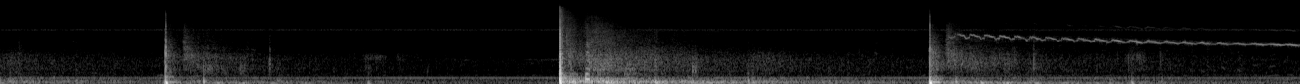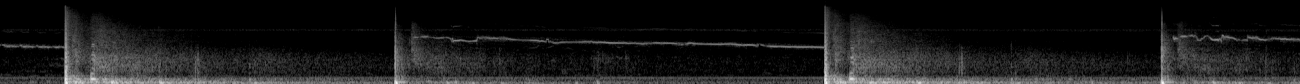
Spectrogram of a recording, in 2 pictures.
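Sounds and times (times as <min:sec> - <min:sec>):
firework mortar crack: 0:05.6 - 0:07.6, 0:13.6 - 0:15.8, 0:21.2 - 0:23.4
warbling firework whistle: 0:09.4 - 0:15.0, 0:17.0 - 0:22.8, 0:24.6 - 0:26.0
firework burst boom: 0:13.6 - 0:15.9, 0:21.2 - 0:23.6.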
